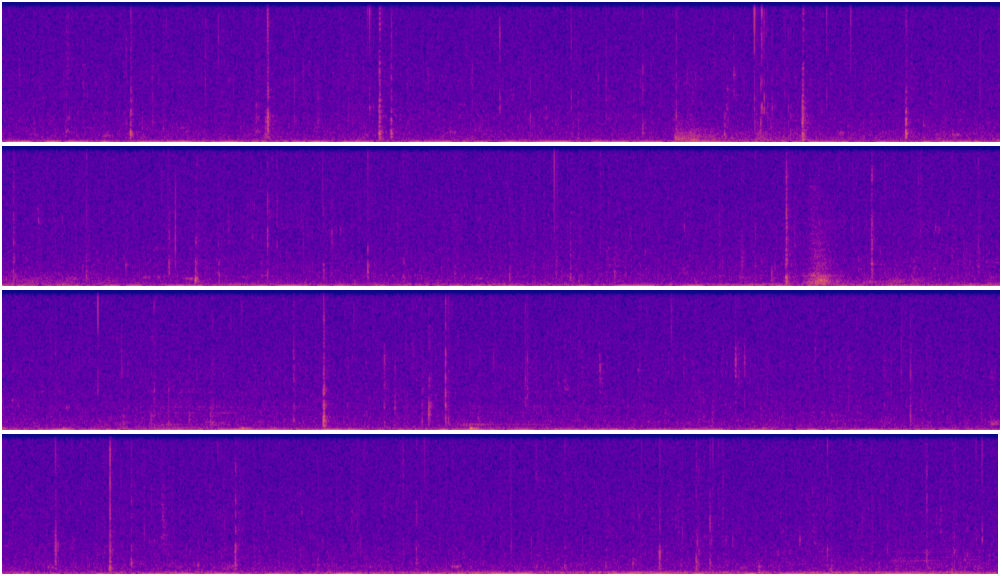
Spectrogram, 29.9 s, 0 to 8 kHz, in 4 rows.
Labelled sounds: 16.0	16.9	killer whale, southern resident, J pod, call S04, 0.15 to 2.5 kHz
18.4	19.3	killer whale, southern resident, J pod, call S04, 0.15 to 1.7 kHz
29.1	29.8	killer whale, southern resident, J pod, call S04, 0.23 to 2.4 kHz

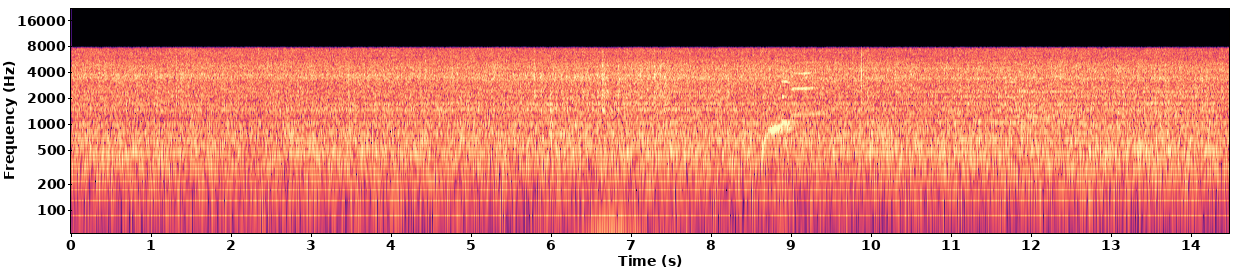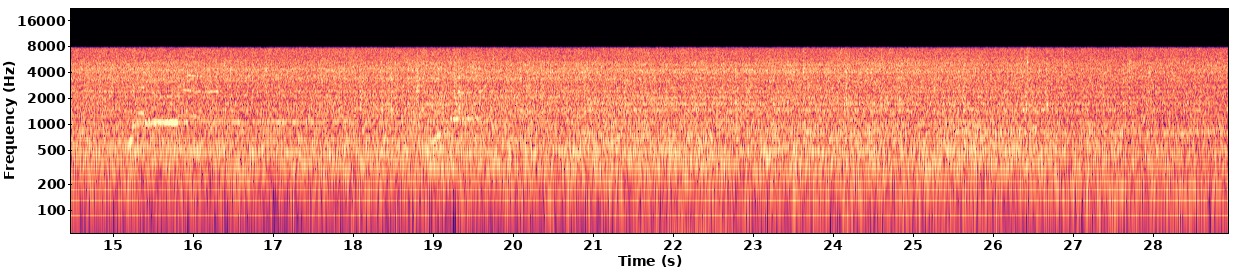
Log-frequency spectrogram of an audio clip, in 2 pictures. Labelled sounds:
8.7	9.4	humpback whale, 0.78 to 4.0 kHz
15.4	16.3	humpback whale, 0.94 to 3.7 kHz
19.2	19.5	humpback whale, 1.1 to 1.2 kHz

